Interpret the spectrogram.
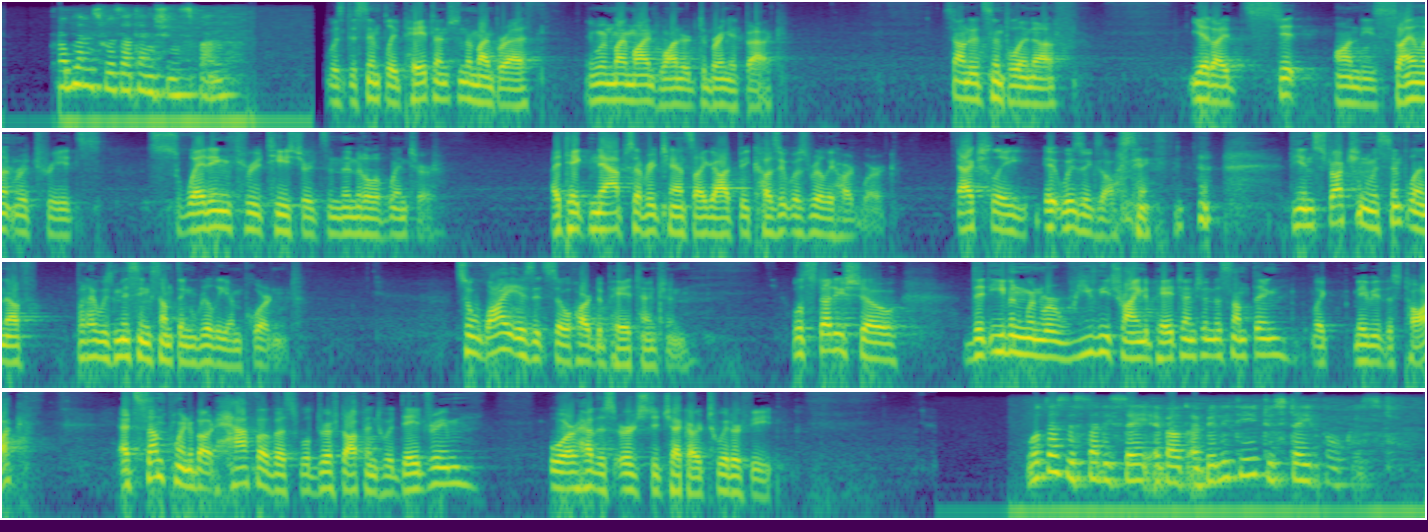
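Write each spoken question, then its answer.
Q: What does the study say about ability to stay focused?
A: Even when really trying to pay attention, about half of us will drift off into a daydream or want to check Twitter at some point.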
